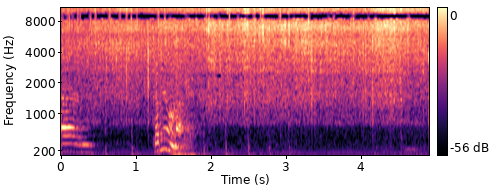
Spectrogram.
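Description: Red amaranth leaves with onion sauté in a hot wok (kadhai), a continuous loud sizzle with stirring scrapes, while someone speaks briefly.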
